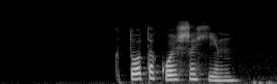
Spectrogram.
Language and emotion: Russian, neutral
